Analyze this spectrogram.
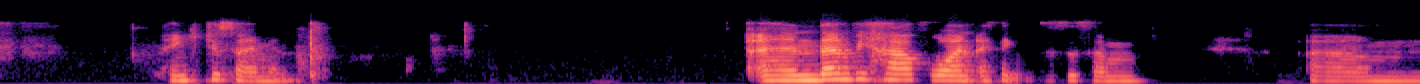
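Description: A woman speaks over an online call.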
